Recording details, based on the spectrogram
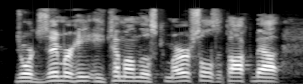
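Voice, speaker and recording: Over music in the background, a man with a fairly high pitch speaks in an animated tone. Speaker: preacher. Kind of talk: sermon.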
